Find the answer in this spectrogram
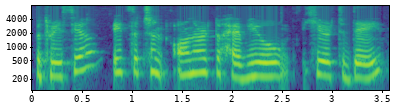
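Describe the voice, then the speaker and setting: A woman hosts a conference stream, reading formal introductions in a measured way. Her voice is a touch high and warm, with a soft, mellow tone. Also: rough recording. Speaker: conference host. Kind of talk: event moderation.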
